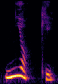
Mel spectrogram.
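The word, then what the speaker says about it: gnocchi: zajęć z wymowy dzisiaj zobaczymy jak będziemy czytać zlepek literek g i n obok siebie ten zlepek występuje w takiej bardzo popularnych włoskich słowach jak niomo oraz nioki Zobaczcie Mam nadzieję że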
